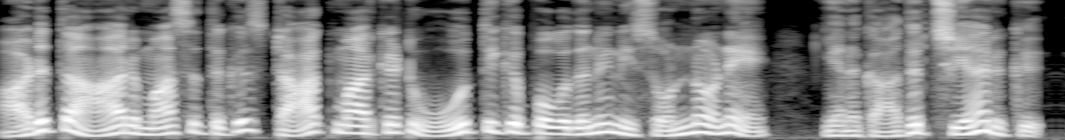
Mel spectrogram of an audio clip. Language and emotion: Tamil, surprised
